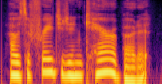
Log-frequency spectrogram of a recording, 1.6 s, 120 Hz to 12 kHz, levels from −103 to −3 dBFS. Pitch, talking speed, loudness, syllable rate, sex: 195 Hz, 295 wpm, -16 LUFS, 7.3 syllables/s, female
